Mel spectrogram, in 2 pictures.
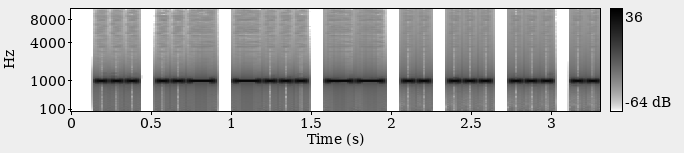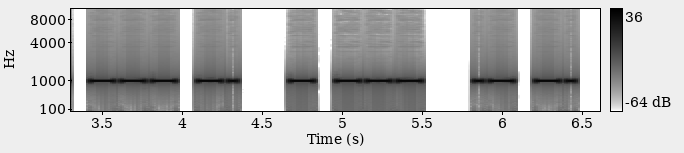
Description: Morse code, heard as a keyed tone, about 25 wpm, 1000 Hz. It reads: SUBMISSION TO AN
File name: qotdfiles / 25wpm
